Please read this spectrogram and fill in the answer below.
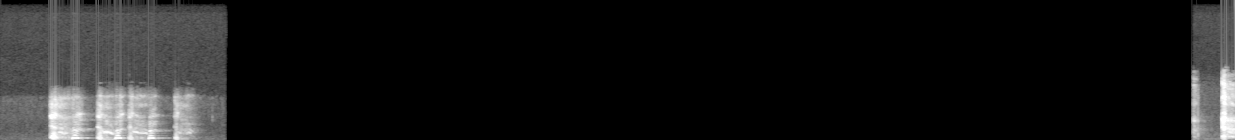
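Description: A quick run of about four short, throaty coughs, then long silence and a brief final cough at the end.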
